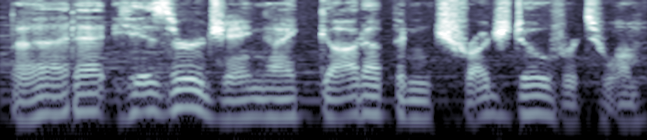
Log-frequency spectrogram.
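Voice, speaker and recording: Deep-voiced man narrating horror. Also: moderate pace, a bit bright. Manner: tense first-person storytelling. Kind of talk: horror audio drama narration. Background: music.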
